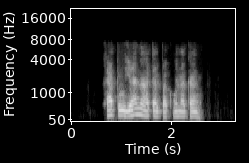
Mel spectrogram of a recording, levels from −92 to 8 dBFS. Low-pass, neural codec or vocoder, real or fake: 7.2 kHz; codec, 44.1 kHz, 2.6 kbps, DAC; fake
